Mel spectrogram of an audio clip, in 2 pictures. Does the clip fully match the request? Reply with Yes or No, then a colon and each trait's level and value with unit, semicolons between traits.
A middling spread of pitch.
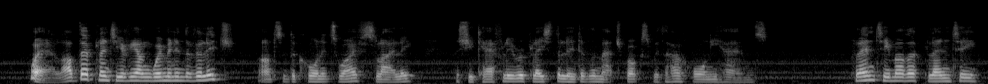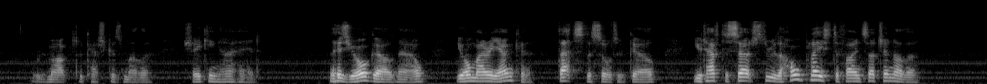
No: wide, 6.1 semitones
